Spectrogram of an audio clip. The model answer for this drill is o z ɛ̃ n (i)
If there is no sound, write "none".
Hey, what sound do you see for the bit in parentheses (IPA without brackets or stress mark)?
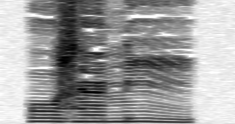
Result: i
